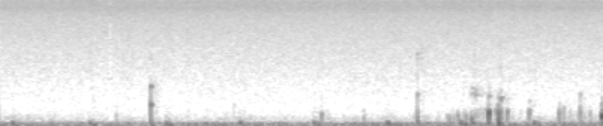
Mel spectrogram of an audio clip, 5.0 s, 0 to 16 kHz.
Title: stomach growling (request for @DeadlyCrowPhantomGhostsX2K975 )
